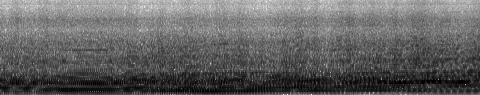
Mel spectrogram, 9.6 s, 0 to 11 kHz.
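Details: Custom Ford 302 V8 crate engine (~330 hp) on dyno for a '67 Mustang, Comp Cams hydraulic roller cam, Edelbrock heads, Holley 650 carb: deep bark with smooth rise and fall in revs, no knocks or misses; healthy fresh engine.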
